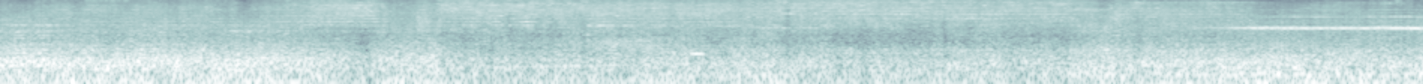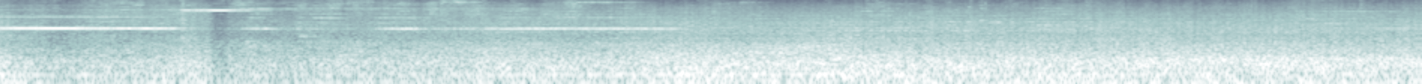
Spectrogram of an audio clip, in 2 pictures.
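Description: Freight train cars rolling past, a steady rumble and rattle of wheels on rail. About twelve seconds in, a high-pitched wheel squeal sets in for several seconds, breaking up before it fades.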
